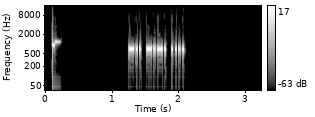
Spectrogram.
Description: Morse code, heard as a keyed tone, about 47 wpm, 700 Hz. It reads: DCH
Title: USA Call Sign Postfixes - 3 Letters 45wpm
